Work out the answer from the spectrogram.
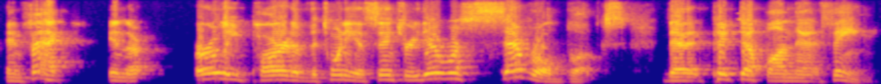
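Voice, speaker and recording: Bright-voiced man teaching informally. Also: fairly high pitch, very animated, normal speed, dull audio. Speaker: Bible study leader. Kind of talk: informal lecture with personal anecdotes. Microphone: video call.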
